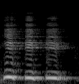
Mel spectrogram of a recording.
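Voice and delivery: quick high-pitched chuckle; a brief amused cackle; short high laugh. A narrator's reading. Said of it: "lachte Sam Hawkins". (kurzes hohes Lachen)

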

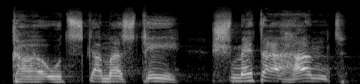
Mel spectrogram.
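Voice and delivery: slow, drawn-out cry of recognition; loud startled call. A narrator's reading. Enemy warrior recognising Schmetterhand, slow loud call. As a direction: call the name out loud, very slowly. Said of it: "rief er laut".

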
